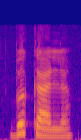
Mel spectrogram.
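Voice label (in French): "BOCAL", French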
